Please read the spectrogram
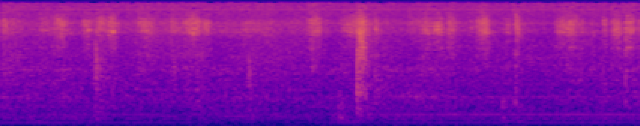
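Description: Dry-erase marker squeaking and scratching on a whiteboard in short, quick strokes as words are written, with one sharper tick a little past halfway. A faint steady hum sits underneath.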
